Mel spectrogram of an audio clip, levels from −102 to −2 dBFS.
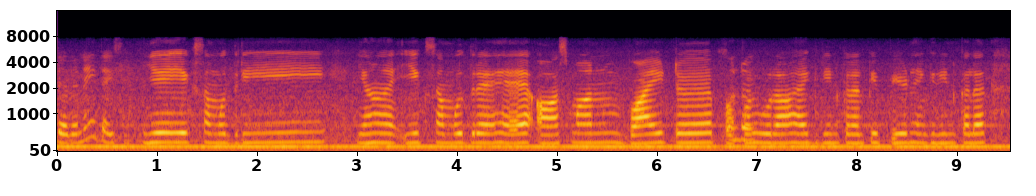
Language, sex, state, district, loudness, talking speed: Hindi, female, Uttarakhand, Tehri Garhwal, -18 LUFS, 130 wpm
